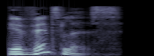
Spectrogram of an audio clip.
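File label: "eventless", British English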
